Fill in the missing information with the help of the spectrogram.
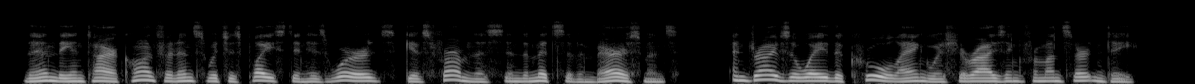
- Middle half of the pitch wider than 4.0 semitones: No, average, 3.4 semitones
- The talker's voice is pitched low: No, medium, 150 Hz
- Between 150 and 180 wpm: No, slow, 135 wpm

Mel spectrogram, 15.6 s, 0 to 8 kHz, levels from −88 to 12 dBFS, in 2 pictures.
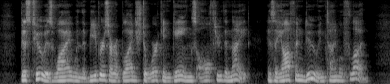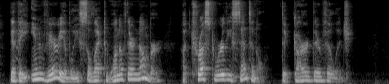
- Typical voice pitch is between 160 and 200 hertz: No, medium, 140 Hz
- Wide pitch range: No, average, 3.9 semitones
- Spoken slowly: No, average, 155 wpm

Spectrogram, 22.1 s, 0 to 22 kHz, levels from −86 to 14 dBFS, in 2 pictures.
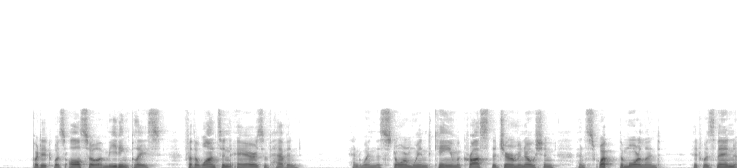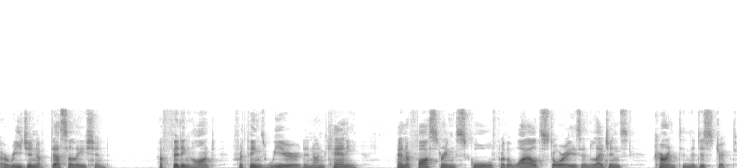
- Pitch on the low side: Yes, low, 125 Hz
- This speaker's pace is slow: No, average, 150 wpm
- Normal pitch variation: No, narrow, 2.0 semitones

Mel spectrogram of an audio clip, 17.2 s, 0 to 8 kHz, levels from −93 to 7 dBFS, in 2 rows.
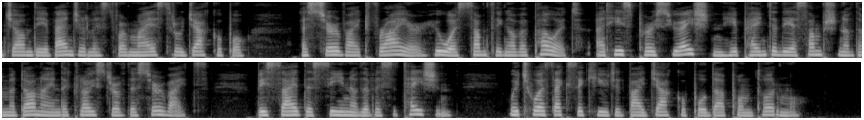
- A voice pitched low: No, medium, 180 Hz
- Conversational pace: Yes, average, 155 wpm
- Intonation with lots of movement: No, narrow, 2.4 semitones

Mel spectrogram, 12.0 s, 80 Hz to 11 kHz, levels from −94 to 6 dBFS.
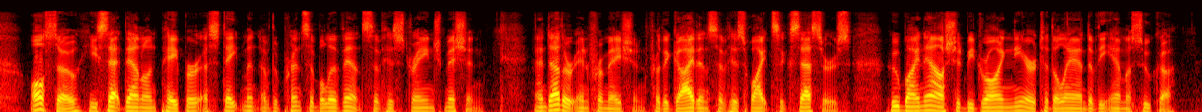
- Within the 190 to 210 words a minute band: Yes, average, 195 wpm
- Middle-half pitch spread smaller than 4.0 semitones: Yes, average, 3.0 semitones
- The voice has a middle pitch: No, low, 105 Hz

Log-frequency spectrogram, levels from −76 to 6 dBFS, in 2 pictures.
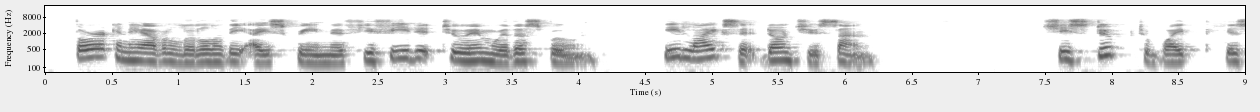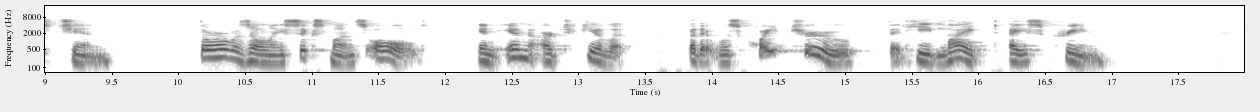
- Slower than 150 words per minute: No, average, 160 wpm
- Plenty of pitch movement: Yes, wide, 6.7 semitones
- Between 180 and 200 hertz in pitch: Yes, medium, 185 Hz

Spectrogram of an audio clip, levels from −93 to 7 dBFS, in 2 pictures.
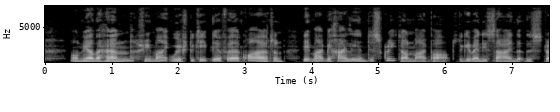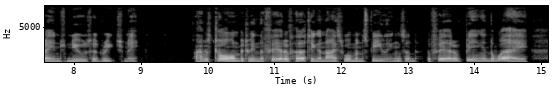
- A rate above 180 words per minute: Yes, fast, 205 wpm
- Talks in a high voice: No, medium, 145 Hz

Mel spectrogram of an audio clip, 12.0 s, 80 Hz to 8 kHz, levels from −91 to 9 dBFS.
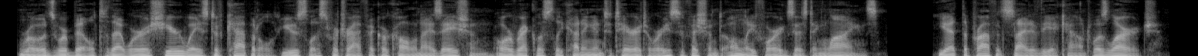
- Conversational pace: Yes, average, 170 wpm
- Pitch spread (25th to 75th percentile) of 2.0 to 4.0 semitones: Yes, average, 2.8 semitones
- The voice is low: Yes, very low, 90 Hz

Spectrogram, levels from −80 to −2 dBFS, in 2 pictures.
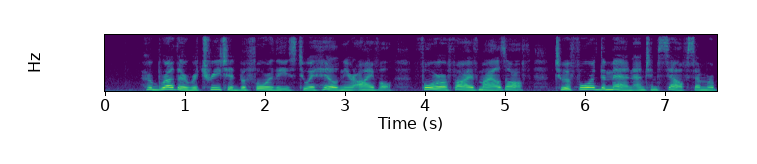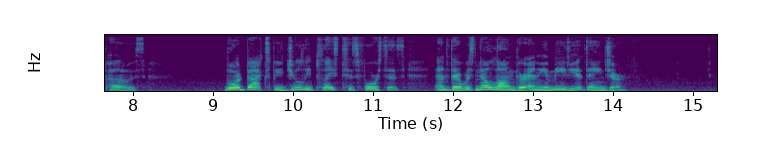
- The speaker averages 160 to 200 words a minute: No, average, 145 wpm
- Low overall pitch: No, high, 205 Hz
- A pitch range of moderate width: Yes, average, 3.8 semitones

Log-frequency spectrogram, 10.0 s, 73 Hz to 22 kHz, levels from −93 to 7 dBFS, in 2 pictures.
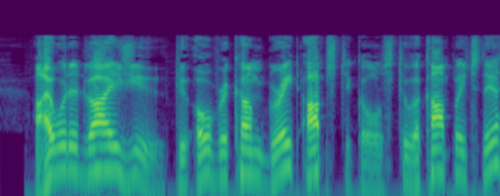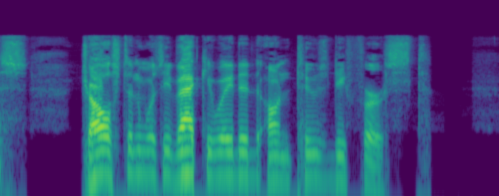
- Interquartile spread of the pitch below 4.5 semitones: Yes, average, 3.1 semitones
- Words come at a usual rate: No, slow, 100 wpm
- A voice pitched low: Yes, low, 130 Hz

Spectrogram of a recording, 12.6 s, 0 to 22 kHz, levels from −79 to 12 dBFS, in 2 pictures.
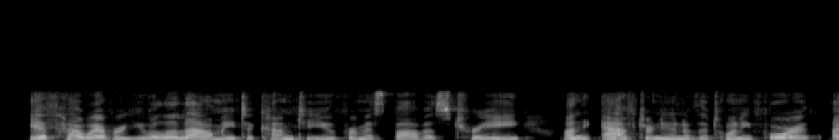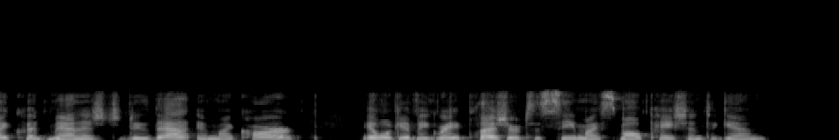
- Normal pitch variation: No, wide, 6.2 semitones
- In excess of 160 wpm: Yes, average, 200 wpm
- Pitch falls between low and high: Yes, medium, 180 Hz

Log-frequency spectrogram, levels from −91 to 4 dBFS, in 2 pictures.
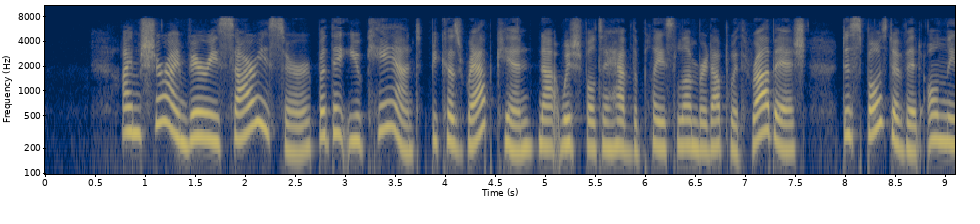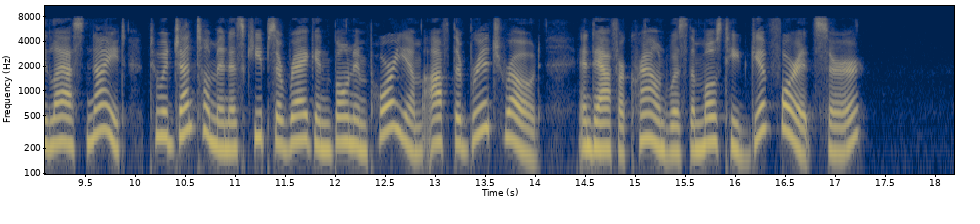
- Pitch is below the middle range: No, high, 230 Hz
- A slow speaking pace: No, average, 180 wpm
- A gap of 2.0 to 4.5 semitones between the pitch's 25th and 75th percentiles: No, wide, 5.4 semitones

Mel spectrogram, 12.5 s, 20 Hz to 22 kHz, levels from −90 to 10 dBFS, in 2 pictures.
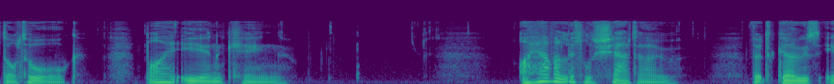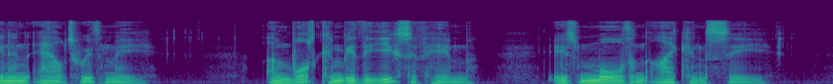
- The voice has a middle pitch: No, very low, 90 Hz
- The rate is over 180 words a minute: No, average, 145 wpm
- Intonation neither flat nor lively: No, wide, 7.0 semitones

